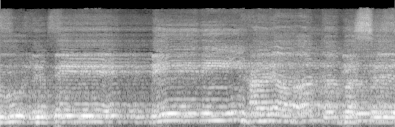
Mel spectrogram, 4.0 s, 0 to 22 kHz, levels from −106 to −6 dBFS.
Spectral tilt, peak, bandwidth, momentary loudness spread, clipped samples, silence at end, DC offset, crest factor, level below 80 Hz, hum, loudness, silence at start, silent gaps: -4 dB/octave; 0 dBFS; 17 kHz; 4 LU; under 0.1%; 0 s; under 0.1%; 12 dB; -52 dBFS; none; -13 LUFS; 0 s; none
